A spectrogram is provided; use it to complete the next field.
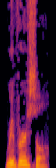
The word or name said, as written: reversal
